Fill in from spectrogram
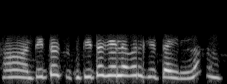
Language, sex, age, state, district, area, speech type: Marathi, female, 18-30, Maharashtra, Nanded, rural, conversation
